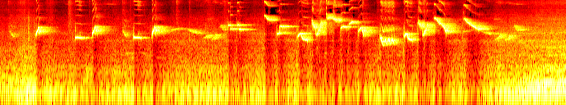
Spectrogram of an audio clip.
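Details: Greater green leafbird lure to agitate other birds: repeated two-note whistles that build into a fast, rich, tumbling sequence of high slurred and whistled notes, with a low background hum.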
